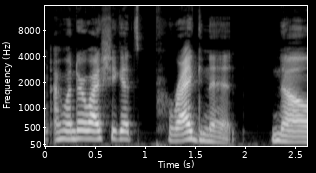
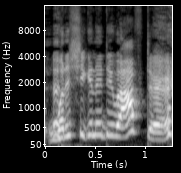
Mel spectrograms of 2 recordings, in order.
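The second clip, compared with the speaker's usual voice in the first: mock worry; 6 semitones higher, 8 dB louder, faster than usual. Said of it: "We're like".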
